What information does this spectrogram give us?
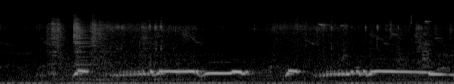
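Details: Spotted dove from a northern Vietnam bird-breeding farm in Ba Vì district, giving two low cooing phrases. Each is a short clipped note followed by a long, steady, hollow drawn-out coo that dips slightly at the end, over faint background hiss.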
